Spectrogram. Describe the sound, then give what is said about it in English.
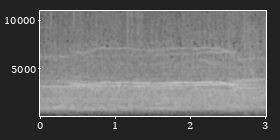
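A church audience applauds a guest speaker at a service, giving a warm welcome with dense, steady clapping that stays at an even level throughout without any break. “Pastor, let's stand on our feet as we give a powerful, warm welcome to Apostle Jethro Malindzisa. Come on, Bazalwana, give the Lord a big hand.”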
